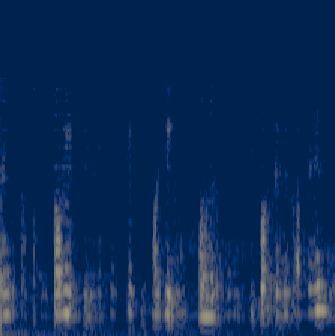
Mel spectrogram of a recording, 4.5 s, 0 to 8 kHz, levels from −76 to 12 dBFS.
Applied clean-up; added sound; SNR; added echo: neural mask model DeepFilterNet 3.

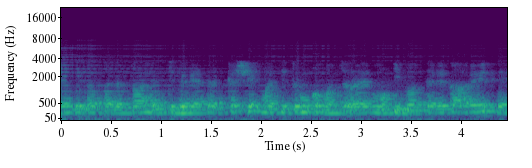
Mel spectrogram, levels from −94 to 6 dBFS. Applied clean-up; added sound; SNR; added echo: neural separator model SepFormer DNS4.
